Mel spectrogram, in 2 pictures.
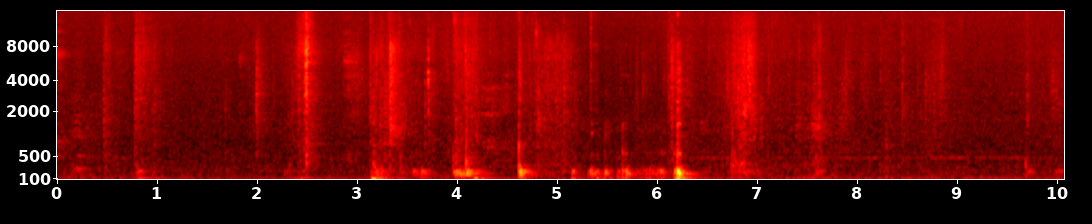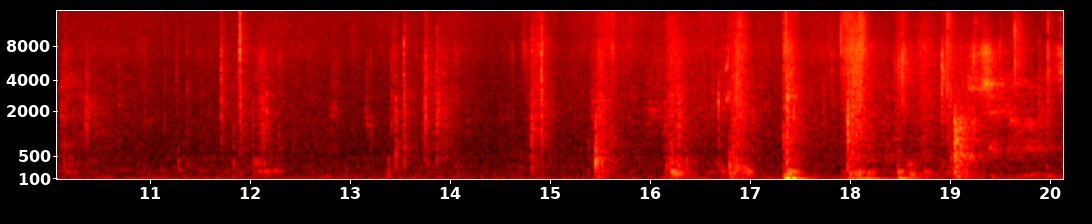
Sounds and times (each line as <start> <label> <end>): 2.4 Creaking footsteps on hardwood floor 8.9
14.8 Creaking footsteps on hardwood floor 19.5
